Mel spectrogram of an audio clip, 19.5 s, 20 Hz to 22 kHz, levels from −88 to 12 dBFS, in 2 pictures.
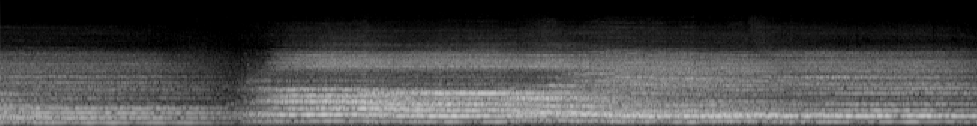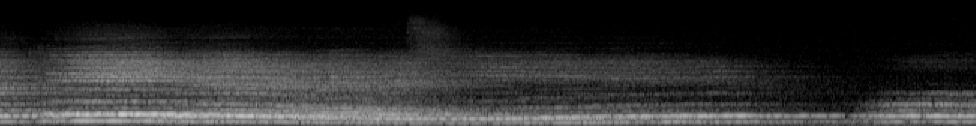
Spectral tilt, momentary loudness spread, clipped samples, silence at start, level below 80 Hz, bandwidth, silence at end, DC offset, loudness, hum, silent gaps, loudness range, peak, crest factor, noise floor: -7 dB/octave; 16 LU; under 0.1%; 0 s; -66 dBFS; 6.4 kHz; 0 s; under 0.1%; -19 LUFS; none; none; 14 LU; -2 dBFS; 16 dB; -41 dBFS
